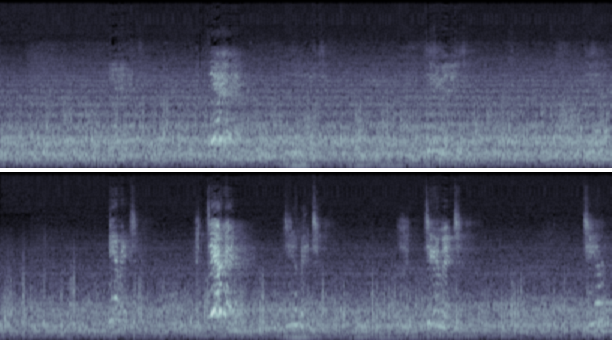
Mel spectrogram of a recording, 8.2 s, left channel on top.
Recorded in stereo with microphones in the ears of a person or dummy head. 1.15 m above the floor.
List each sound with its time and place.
0.0 s a fan: 70° left (ahead or behind), 3 m
1.5 s a shout: 65° right (ahead or behind), 3 m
